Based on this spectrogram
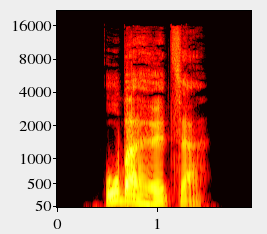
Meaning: nominative/accusative/genitive plural of Oberholz
- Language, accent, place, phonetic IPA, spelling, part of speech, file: German, Germany, Berlin, [ˈoːbɐˌhœlt͡sɐ], Oberhölzer, noun, De-Oberhölzer.ogg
